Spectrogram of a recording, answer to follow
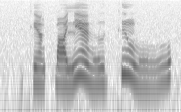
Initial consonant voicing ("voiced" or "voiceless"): voiceless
